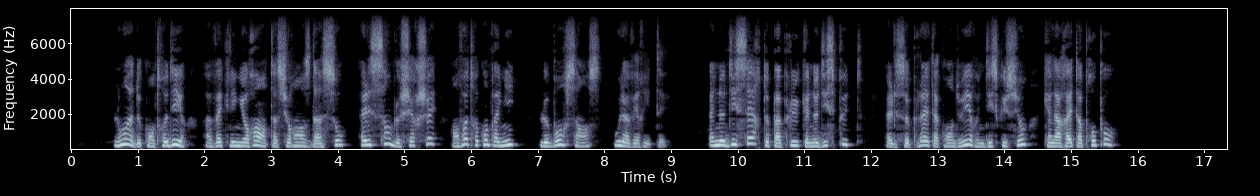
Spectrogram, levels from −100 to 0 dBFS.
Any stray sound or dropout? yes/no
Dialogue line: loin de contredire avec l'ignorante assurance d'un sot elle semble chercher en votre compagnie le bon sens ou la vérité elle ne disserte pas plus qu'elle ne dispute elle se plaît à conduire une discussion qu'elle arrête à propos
no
